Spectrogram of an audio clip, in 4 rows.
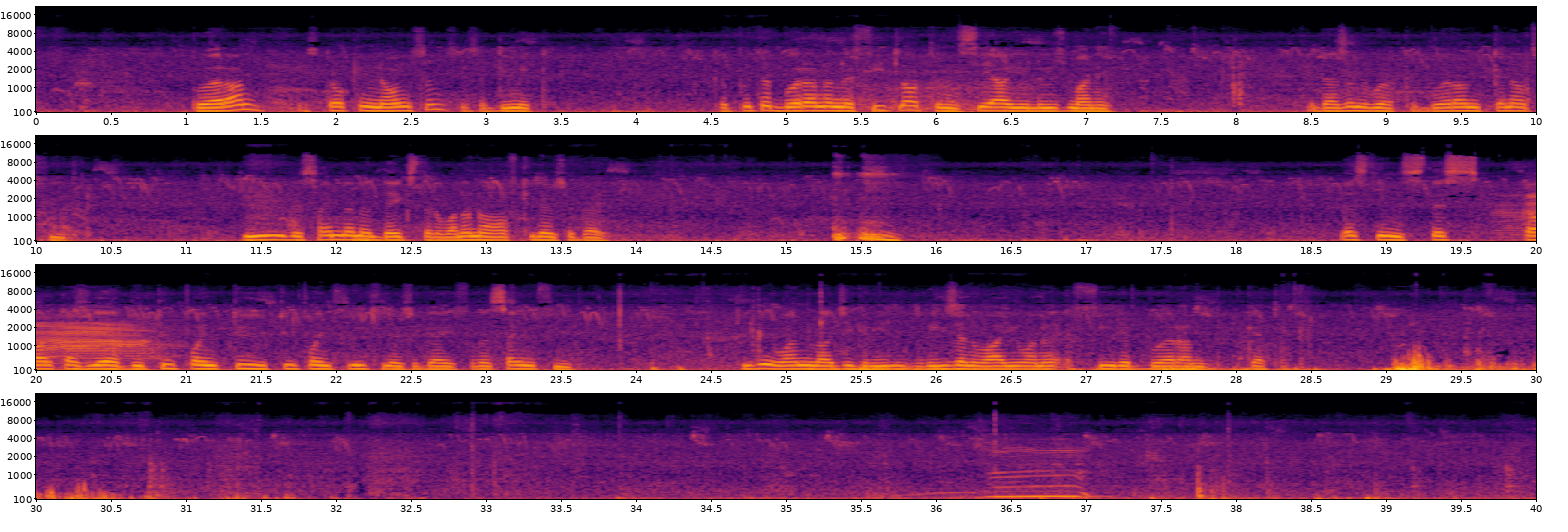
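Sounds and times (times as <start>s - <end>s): cow mooing: 19.8s - 20.9s.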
